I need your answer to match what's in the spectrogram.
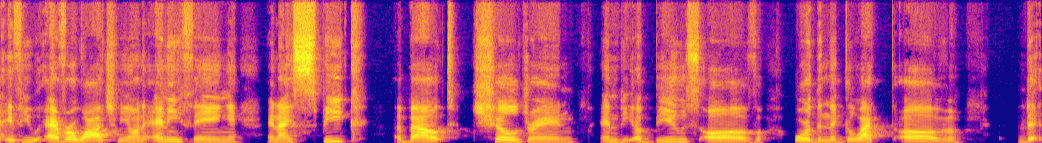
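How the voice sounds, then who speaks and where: Hosting a live-stream discussion, this Jamaican hypnotherapist in middle age speaks with passion and keeps turning to talk straight to her viewers. She has a medium-pitched voice with a clear, resonant tone.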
